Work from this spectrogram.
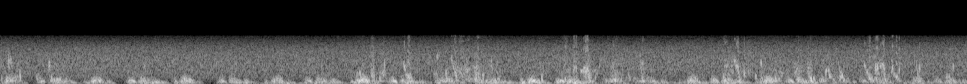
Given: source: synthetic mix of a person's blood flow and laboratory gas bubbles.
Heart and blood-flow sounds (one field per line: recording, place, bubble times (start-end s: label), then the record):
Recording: Doppler ultrasound of blood flow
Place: precordium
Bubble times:
0.00-0.25 s: bubbles
0.35-0.41 s: bubbles
0.46-0.70 s: bubbles
3.52-3.92 s: bubbles
4.00-4.17 s: bubbles
4.33-4.92 s: bubbles
4.94-5.02 s: bubbles
5.36-5.47 s: bubbles
5.60-6.32 s: bubbles
6.36-6.49 s: bubbles
7.21-8.50 s: bubbles
8.61-9.08 s: bubbles
9.14-9.23 s: bubbles
9.42-9.57 s: bubbles
9.64-9.68 s: bubbles
From the record:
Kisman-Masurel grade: 332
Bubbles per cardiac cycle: rolling drumbeat, 9 or more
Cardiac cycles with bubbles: 50 to 99%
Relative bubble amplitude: moderate (0.250 to 0.450)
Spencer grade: 3 (all of the cardiac periods contain showers or single bubble signals, but not dominating or overriding the cardiac motion signals)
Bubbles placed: anywhere in the cardiac cycle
